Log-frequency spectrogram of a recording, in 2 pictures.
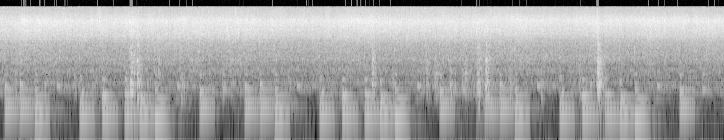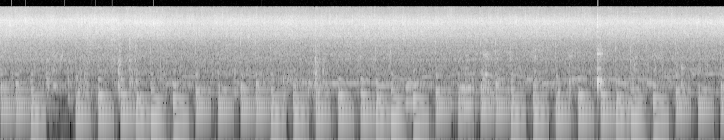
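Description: Eggplant and onion pieces sizzling in hot oil in a steel kadhai as a spatula stirs them. The spatula knocks against the pan with a sharp click now and then.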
